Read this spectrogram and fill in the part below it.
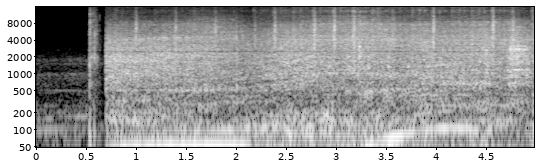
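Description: A 2017 Ford Powerstroke diesel truck engine runs loud and steady after a sharp start, with a dense mechanical clatter and faint rapid ticking like a typewriter running through the idle.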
